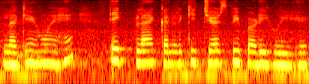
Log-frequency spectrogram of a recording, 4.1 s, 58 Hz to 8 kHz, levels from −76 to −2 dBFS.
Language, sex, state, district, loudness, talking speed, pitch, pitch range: Hindi, female, Punjab, Pathankot, -18 LUFS, 160 wpm, 200 Hz, 190-205 Hz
